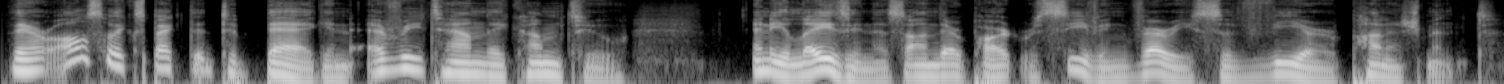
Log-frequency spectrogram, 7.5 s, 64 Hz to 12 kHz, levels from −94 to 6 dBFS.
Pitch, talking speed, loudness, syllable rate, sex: 115 Hz, 170 wpm, -19 LUFS, 5.5 syllables/s, male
